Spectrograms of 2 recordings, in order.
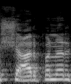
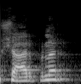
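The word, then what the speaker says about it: sharpener: Third जो spelling है वो है शार्पनर की, SHARPNER। तो मैं स्टार्ट करता हूं, शार्पनर, SHARPNER, शार्पनर। यहां पर हम शॉर्पनर नहीं लिखें, शार्पनर, शा और पै के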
